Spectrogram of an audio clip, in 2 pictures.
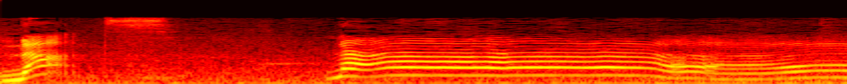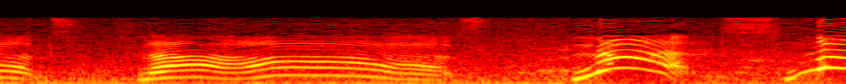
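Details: Vocal tics from Tourette syndrome, a neurological condition causing involuntary words and actions, in a woman who finds it very difficult to control; involuntary repeated word.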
